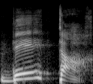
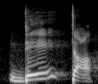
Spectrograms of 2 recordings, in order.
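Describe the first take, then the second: First: The first vowel sounds like 'ay'. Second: The first vowel sounds like 'ay'.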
